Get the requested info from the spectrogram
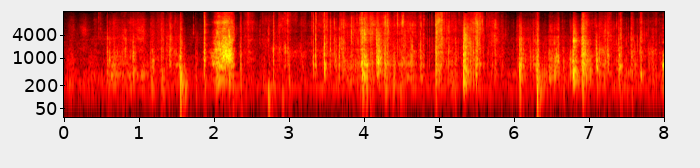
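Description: Plastic shrink wrap being torn off a trading card box and crinkled, with irregular crackles and clicks and a longer tearing rip about two seconds in, followed by the cardboard box being opened.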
